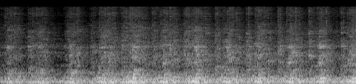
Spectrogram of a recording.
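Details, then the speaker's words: 1969 Ford Mustang idling with no exhaust fitted after a fuel pump swap: loud, uneven lumpy idle with pulses wandering about three a second apart; owner suspects it may be loading up, timing and carburetor not yet set. "Yeah, I'm going to get some exhaust on it so I can do a little more tuning on it. Get the timing set, get the carburetor set, then really see what it sounds like. Because it might just be loading up, I don't know."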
